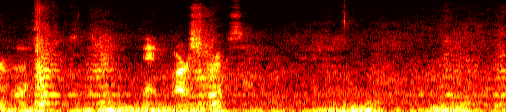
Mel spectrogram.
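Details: Honey bee colony in a managed hive during autumn hive preparation for winter: a low, steady droning hum fills the clip, with a few brief handling knocks and short bursts of a person's voice over it.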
